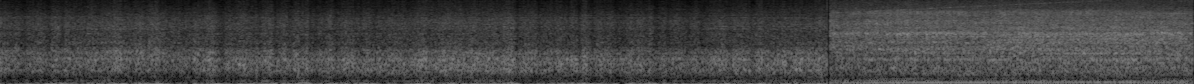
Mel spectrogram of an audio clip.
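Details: Ford Ranger Raptor hunting a grinding noise, microphone under the rear near rear diff and prop shaft bearing while driving: steady low road rumble, no grinding or rasp; no noise found here. Normal rear diff and prop shaft.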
